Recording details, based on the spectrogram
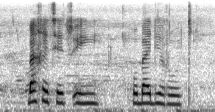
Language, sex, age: Southern Sotho, female, 18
